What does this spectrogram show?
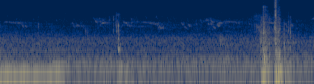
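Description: Small birds chirping over and over in short notes, over a low rumble that cuts off about a second in. Near the end comes a quick cluster of sharp thumps.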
